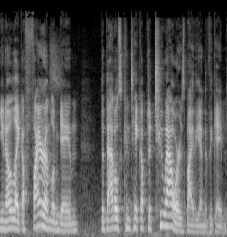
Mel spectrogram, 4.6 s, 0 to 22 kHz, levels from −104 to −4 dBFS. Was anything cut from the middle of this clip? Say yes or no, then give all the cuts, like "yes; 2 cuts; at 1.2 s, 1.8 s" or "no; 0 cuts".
no; 0 cuts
